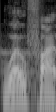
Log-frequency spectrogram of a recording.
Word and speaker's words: Wo-Fi: it's but again it's it's meant to be lowii Wi-Fi lowii wofi wofi that's how you say it and it would be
